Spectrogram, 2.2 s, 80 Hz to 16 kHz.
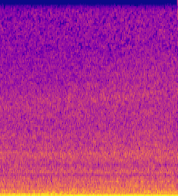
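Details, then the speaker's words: T1N Mercedes Sprinter turbo diesel, suspected of damaged, sticking turbo vanes, driving steadily slightly uphill under light load: an even low drone with no surging or whistle. Normal turbo sound under load. "is going a little uphill so that's that noise is fine that's supposed to be there so it's good right now this is uh nice and steady but it feels like it's under load a little bit and we are going slightly uphill"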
